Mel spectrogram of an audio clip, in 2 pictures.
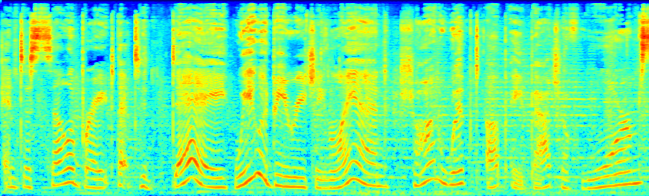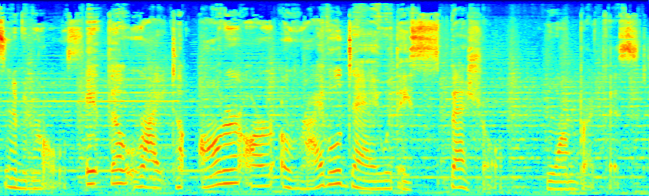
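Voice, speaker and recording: Woman narrating over clear music. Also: mid-range voice, lively intonation, a little slow. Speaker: sailor, vlog narrator. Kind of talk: scripted vlog narration.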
